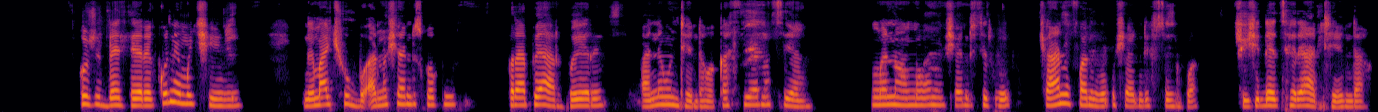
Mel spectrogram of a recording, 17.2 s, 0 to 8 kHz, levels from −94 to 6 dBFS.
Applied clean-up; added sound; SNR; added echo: neural mask model Resemble Enhance denoiser.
